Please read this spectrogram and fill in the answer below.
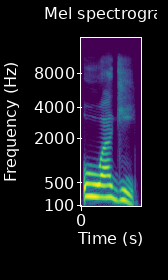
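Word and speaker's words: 上着: Dibacanya uwagi.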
